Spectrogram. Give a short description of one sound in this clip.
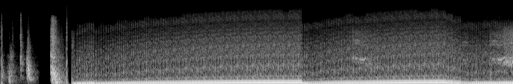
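A car engine hums steadily as a vehicle drives along.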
